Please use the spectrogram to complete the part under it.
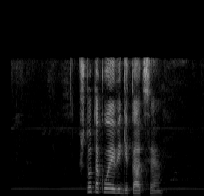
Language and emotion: Russian, neutral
